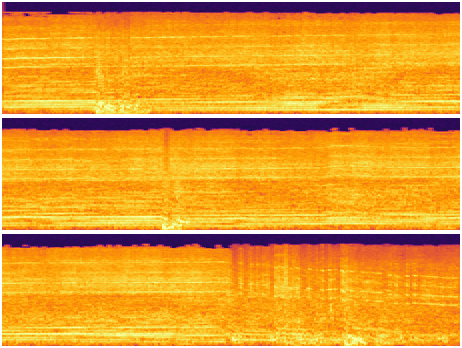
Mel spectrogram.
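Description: A racing car gearbox clunks through quick gear changes.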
